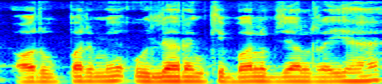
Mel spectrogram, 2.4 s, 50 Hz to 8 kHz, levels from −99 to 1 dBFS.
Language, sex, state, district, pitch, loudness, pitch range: Hindi, male, Jharkhand, Palamu, 115 Hz, -17 LUFS, 110-115 Hz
